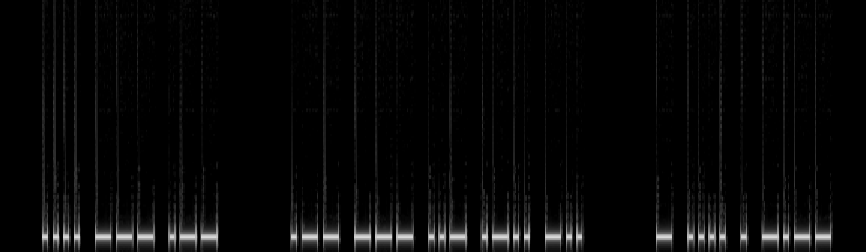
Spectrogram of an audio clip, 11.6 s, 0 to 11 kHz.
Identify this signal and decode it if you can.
Morse code, heard as a keyed tone, about 17 wpm, 700 Hz. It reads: HOW WOULD THEY
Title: 2x Word-Spacing - Sentences from Top 300 Words - 17wpm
